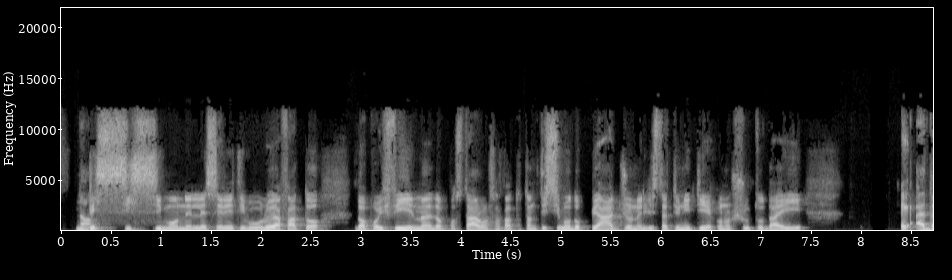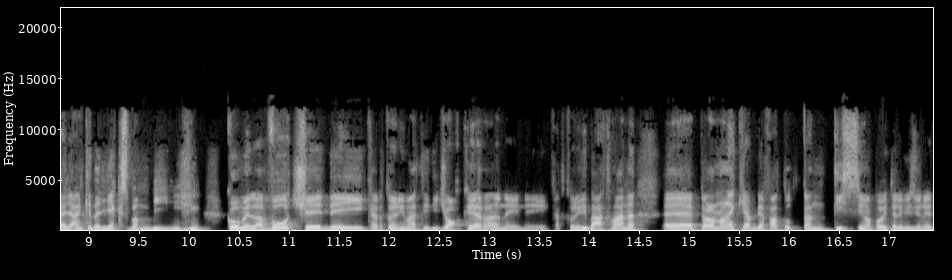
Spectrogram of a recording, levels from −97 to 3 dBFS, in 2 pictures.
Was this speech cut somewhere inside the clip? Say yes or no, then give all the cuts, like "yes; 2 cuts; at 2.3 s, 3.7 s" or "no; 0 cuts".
no; 0 cuts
